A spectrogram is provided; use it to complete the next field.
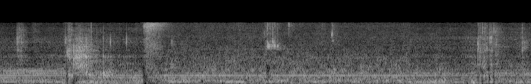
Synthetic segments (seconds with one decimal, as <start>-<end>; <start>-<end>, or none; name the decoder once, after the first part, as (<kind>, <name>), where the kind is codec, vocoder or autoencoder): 0.0-1.5 (codec, SNAC); 4.1-5.3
